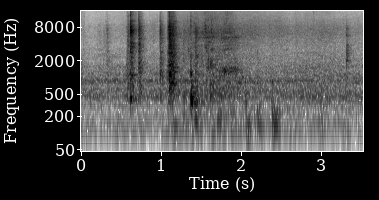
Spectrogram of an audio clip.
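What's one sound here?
A woman speaks quietly, close by.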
